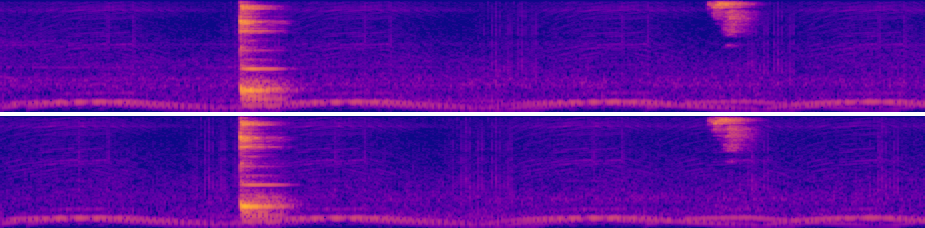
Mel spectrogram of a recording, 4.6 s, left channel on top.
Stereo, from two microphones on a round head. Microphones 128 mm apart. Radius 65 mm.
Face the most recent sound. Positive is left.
turn(degrees=5)  # may be behind; listen again after turning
